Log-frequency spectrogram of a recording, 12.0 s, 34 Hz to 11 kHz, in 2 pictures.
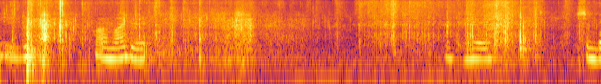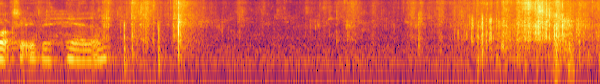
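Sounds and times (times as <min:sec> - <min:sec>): plastic wrap crinkling: 0:00.0 - 0:12.0.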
